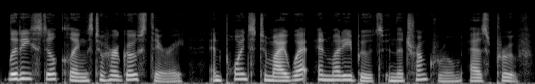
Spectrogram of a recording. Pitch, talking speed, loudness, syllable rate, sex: 190 Hz, 235 wpm, -21 LUFS, 5.0 syllables/s, female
